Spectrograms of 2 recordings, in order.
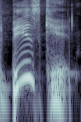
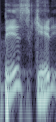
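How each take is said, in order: First: Bizkit with a voiced z, BIZ-kit; corrected pronunciation. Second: Biscuit with an s sound, BIS-kit; wrong pronunciation. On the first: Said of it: "It's not biscuit, it's Bizkit". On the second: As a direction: say biscuit like the food, with s. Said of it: "It's not biscuit". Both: Shown as a demonstration.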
